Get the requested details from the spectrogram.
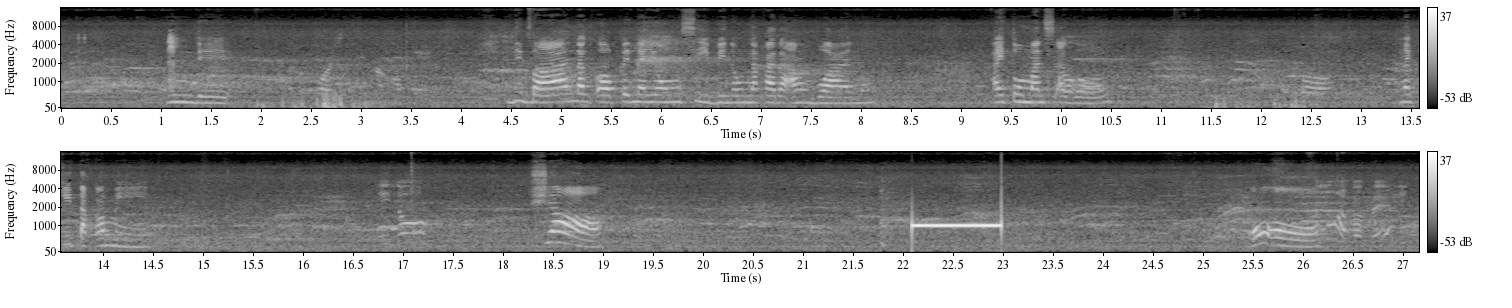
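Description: A young woman talks animatedly, close by, in short bursts.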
